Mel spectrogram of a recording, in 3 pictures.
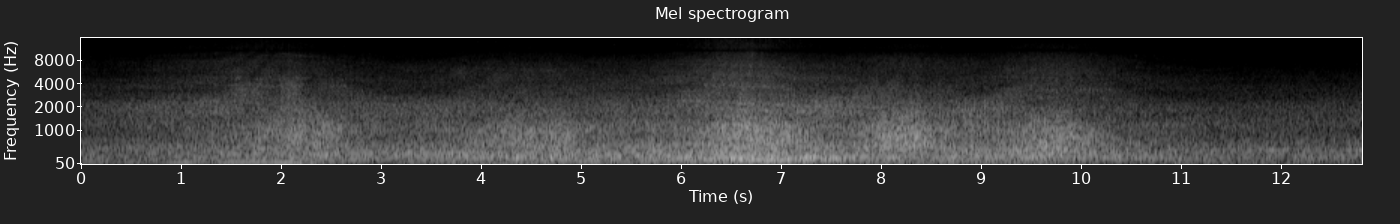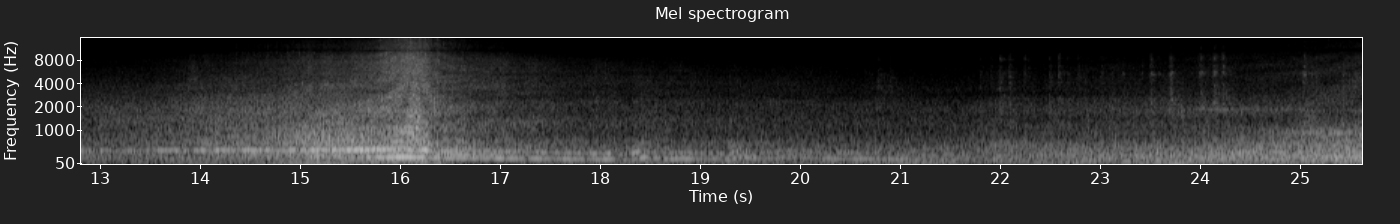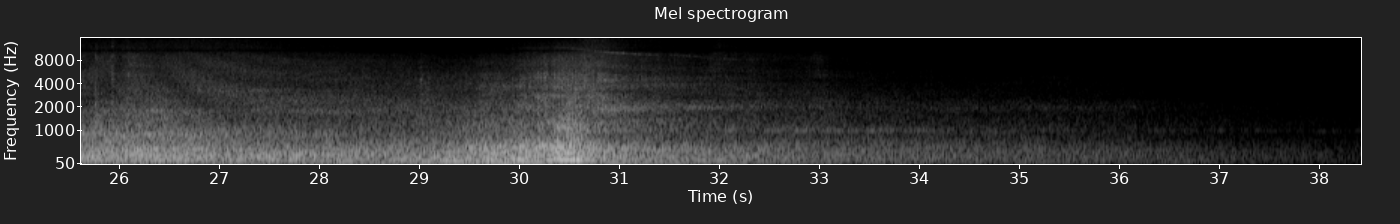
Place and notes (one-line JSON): {"title": "Denmark Hill", "date": "2010-04-16 10:46:00", "description": "Recorder during the flypath closure week due to the ash cloud.\nRecorder: Edirol R4 Pro\nMicrophones: Oktava MK-012 in Bluround® setup", "latitude": "51.46", "longitude": "-0.09", "altitude": "43", "timezone": "Europe/London"}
